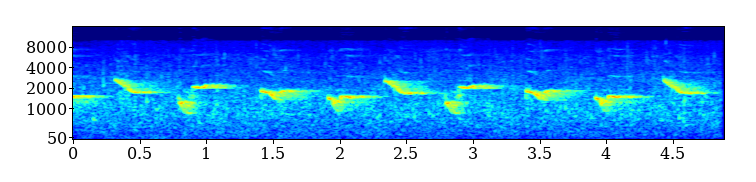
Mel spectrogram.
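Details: A female straw-headed bulbul pours out a long, rich song of mellow whistled notes that slur up and down, about two phrases a second, over a faint background hiss.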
